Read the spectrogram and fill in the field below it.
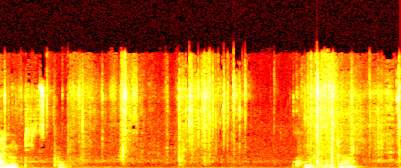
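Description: Pages of a book flip.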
